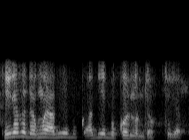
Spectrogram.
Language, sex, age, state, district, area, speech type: Assamese, male, 60+, Assam, Goalpara, urban, conversation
